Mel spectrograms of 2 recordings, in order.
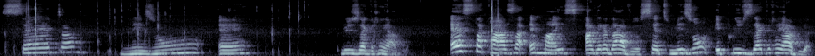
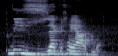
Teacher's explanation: Junto o S do plus com o A do agréable. Só que aqui o som é de Z, tá? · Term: liaison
